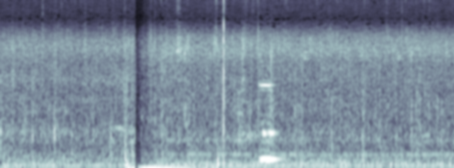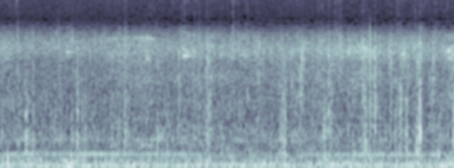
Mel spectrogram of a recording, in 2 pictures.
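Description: Steady patter of rain with many small scattered ticks. A sharp click comes just after two seconds, and a short low sound, the loudest moment, comes just before three seconds.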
